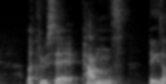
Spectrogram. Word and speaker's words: Le Creuset: Le Creuset. That's how you say it. Le Creuset pans.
